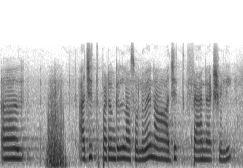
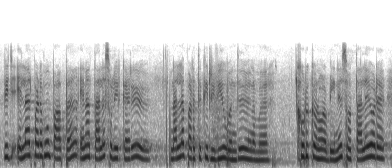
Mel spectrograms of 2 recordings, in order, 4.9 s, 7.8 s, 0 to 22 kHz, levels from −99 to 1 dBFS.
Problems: constant background noise, echo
